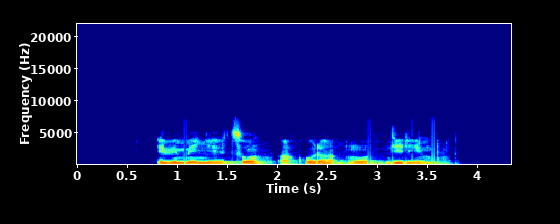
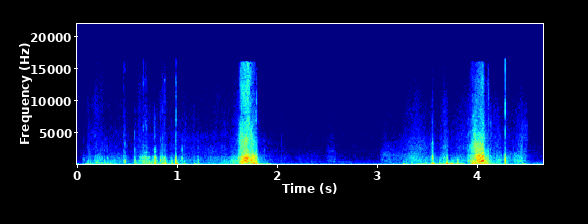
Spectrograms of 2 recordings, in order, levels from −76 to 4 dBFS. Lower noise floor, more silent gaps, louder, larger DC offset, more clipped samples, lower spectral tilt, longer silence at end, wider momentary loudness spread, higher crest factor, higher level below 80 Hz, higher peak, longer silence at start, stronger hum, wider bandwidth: first, -79 dBFS vs -55 dBFS; neither; first, -19 LUFS vs -24 LUFS; neither; neither; first, -9 dB/octave vs -5 dB/octave; first, 0.65 s vs 0.15 s; second, 10 LU vs 24 LU; second, 16 dB vs 24 dB; second, -46 dBFS vs -40 dBFS; about the same, -4 dBFS vs -2 dBFS; first, 0.8 s vs 0.1 s; neither; second, 6.8 kHz vs 16.5 kHz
